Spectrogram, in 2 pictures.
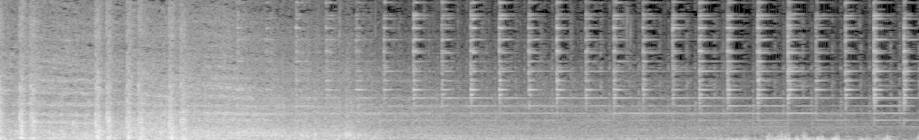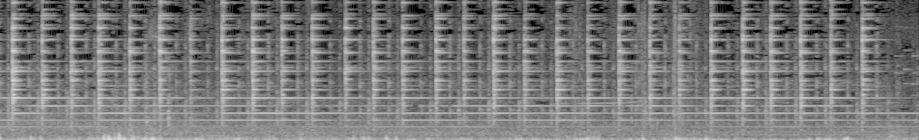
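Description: A passenger train passing close by over a grade crossing, its wheels clacking over the rail joints and fading away over the first few seconds. The grade crossing bell then rings on in regular strokes as the train moves off.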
